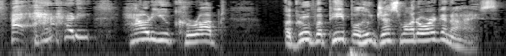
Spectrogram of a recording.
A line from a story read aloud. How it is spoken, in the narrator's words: Baal sighed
